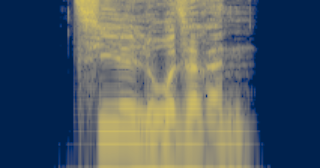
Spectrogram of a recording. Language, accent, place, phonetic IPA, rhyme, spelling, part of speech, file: German, Germany, Berlin, [ˈt͡siːlloːzəʁən], -iːlloːzəʁən, zielloseren, adjective, De-zielloseren.ogg
- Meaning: inflection of ziellos: 1. strong genitive masculine/neuter singular comparative degree 2. weak/mixed genitive/dative all-gender singular comparative degree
